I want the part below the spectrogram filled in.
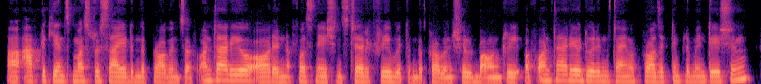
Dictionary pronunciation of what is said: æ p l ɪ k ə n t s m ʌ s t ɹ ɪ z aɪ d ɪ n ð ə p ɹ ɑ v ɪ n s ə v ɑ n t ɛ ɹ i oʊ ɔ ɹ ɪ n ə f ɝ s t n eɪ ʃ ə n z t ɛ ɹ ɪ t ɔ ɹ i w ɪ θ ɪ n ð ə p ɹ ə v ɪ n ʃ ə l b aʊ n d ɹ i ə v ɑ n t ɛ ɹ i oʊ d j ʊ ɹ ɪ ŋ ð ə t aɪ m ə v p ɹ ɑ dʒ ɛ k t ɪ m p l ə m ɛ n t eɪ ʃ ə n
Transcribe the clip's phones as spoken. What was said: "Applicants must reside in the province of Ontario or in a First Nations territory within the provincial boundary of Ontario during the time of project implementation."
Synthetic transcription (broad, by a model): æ p l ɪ k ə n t s m ʌ s t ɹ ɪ s aɪ d ɪ n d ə p ɹ ɑ v ɪ n s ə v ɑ n t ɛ ɹ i oʊ ɔ ɹ ɪ n ə f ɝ s t n eɪ ʃ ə n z t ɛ ɹ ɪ t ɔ ɹ i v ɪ t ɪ n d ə p ɹ ə v ɪ n ʃ ə l b aʊ n d ɹ i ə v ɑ n t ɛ ɹ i oʊ d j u ɹ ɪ ŋ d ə t aɪ m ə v p ɹ ɑ dʒ ɛ k t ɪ m p l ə m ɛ n t eɪ ʃ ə n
